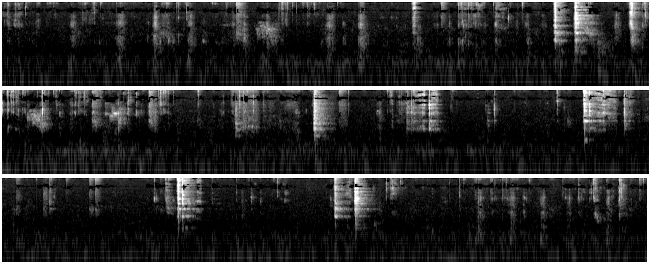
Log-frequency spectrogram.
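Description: A person chewing and eating vegetables and rice, with about ten sharp, short crunches and mouth clicks scattered through.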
